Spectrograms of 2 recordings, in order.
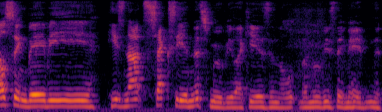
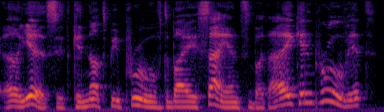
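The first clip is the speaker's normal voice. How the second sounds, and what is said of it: Attempted German accent, not convincing. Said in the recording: “Did I do his accent right? ... Not really. ... I think he's German”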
